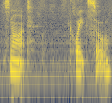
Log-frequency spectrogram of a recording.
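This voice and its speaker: A middle-aged woman with a croaky voice, demonstrating card making at home and thinking aloud in a relaxed, rambling way. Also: very slow, slight background noise. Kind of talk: casual craft tutorial.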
